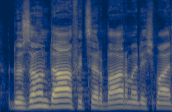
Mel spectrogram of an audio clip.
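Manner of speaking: usual speaking voice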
